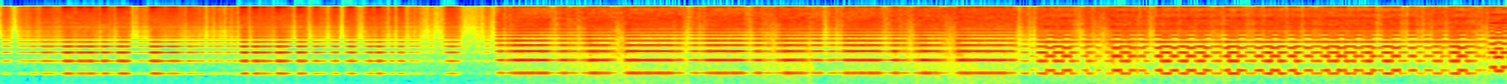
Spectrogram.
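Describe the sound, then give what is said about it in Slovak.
A steady electronic whistle with stacked harmonic tones, shifting partway through into a rapidly pulsing, warbling pattern, loud and continuous with no voices: very short weather radar pulses heard as whistling. “Takže bude najprv zameriavací letiskový, potom bude ten meteorologický a potom bude ten VOR.”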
